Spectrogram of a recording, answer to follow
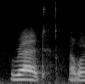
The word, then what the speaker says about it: read: read라고 읽는 거 맞네요.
